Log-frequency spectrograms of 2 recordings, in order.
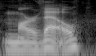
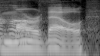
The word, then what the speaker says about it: Mar-Vell: His name is Mar-Vell. Someone pronounces it and says Marvel, and so hence the name Captain Marvel, and he's the first Captain Marvel.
